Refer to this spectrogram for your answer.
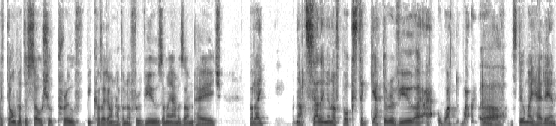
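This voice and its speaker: A man talks in an ordinary speaking voice, with ordinary pitch variation. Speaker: indie author and podcast co-host. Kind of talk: casual chat.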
